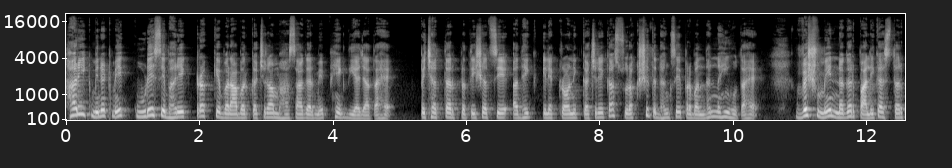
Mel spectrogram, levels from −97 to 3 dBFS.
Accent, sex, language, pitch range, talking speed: native, male, Hindi, 150-190 Hz, 135 wpm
